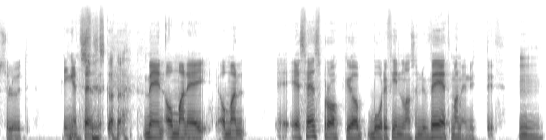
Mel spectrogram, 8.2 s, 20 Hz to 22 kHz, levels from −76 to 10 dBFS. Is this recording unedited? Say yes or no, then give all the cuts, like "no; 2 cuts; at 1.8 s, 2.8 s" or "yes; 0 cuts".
no; 1 cut; at 6.9 s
